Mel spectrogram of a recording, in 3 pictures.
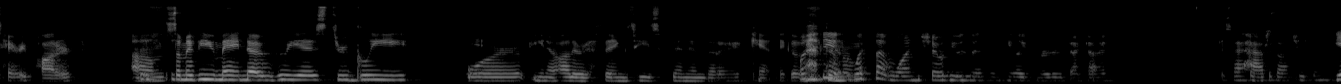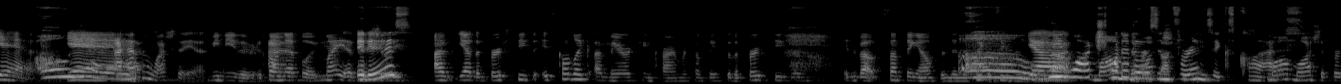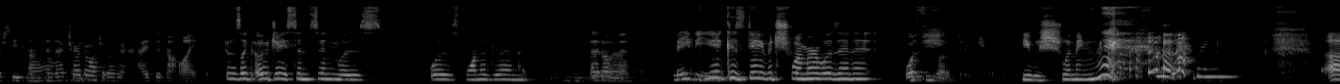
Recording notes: We're still adjusting to the audio setup.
